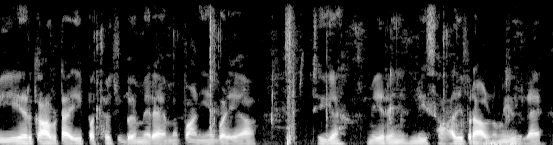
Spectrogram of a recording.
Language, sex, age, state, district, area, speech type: Dogri, male, 18-30, Jammu and Kashmir, Kathua, rural, spontaneous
